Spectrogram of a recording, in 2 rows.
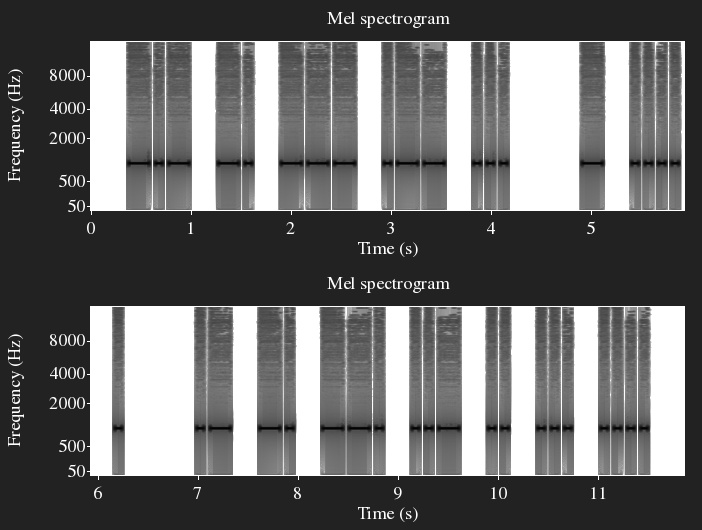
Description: Morse code, heard as a keyed tone, about 18 wpm, spaced as for 15 wpm, 1000 Hz. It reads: KNOWS THE ANGUISH
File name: qotdfiles / 15wpm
